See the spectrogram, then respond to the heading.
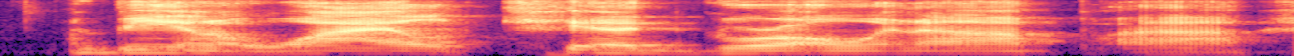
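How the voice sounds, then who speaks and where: Very slowly, a man with a Wisconsin accent speaks in a bright, sharp tone at a fairly low pitch. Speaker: motivational speaker and author. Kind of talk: podcast interview. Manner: halting, many fillers.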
